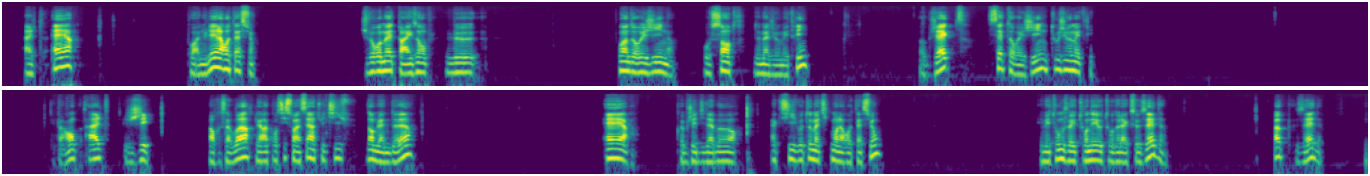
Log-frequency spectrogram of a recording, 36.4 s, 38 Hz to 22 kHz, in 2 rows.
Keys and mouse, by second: 1.4 alt+r, 12.2-17.2 drag, 20.4 alt+g, 22.6-23.8 middle drag, 28.2 r.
